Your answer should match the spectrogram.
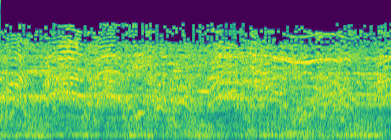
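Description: A crowd of schoolchildren in Sanandaj shouting protest chants together after leaving school, loud and continuous, their massed voices filling the whole recording without a break.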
